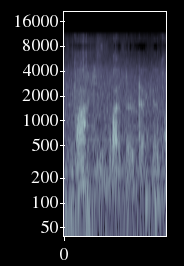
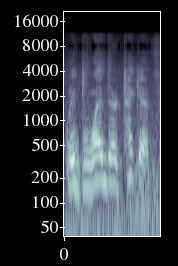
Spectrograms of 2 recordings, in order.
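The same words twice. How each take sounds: First: Whisper. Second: Said in the usual way. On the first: Real, not acted. Whispered repeat of the line.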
